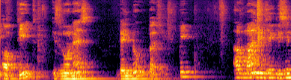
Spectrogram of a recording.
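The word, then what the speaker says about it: odontology: इसको हम पढ़ते हैं डेंटोलॉजी, लेकिन आगे वो लगा होता है जो कि साइलेंट होता है। लिखा जाता है ओडेंटोलॉजी, लेकिन पढ़ा जाता है सिर्फ और सिर्फ डेंटोलॉजी।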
